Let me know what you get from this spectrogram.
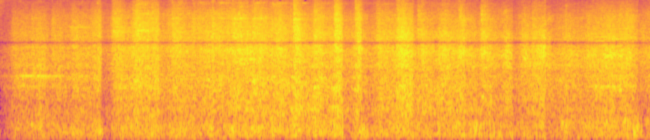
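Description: Norfolk Southern intermodal freight train rolling past: the steady, continuous rolling noise of its trailer- and container-laden cars' wheels on the rails.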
